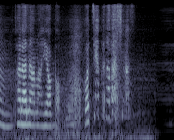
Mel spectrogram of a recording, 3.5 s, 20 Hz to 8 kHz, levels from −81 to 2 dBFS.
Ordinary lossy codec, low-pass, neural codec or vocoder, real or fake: AAC, 32 kbps; 7.2 kHz; codec, 16 kHz, about 1 kbps, DyCAST, with the encoder's durations; fake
